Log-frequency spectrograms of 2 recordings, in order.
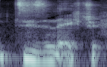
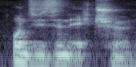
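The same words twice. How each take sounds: First: Laughing ironically. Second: Said in the usual way. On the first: Real, not acted. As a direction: laugh through it, higher. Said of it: "Feuermelder sind potthässlich".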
